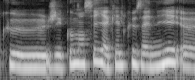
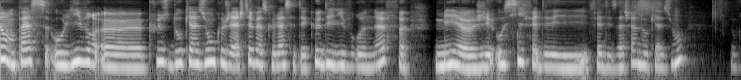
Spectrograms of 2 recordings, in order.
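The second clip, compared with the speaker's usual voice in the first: usual speaking voice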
